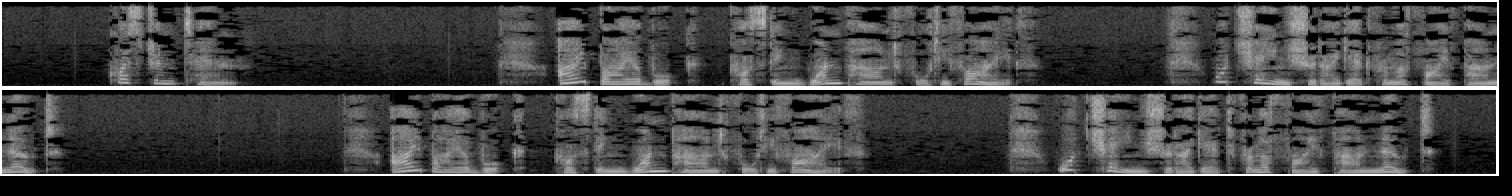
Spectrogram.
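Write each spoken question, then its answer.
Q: What change should I get from a £5 note?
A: £3.55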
